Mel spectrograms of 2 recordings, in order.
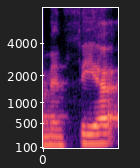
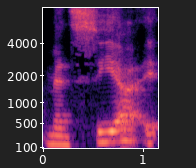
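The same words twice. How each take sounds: First: It is said with the local Spanish pronunciation. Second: It is said with a non-local pronunciation.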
